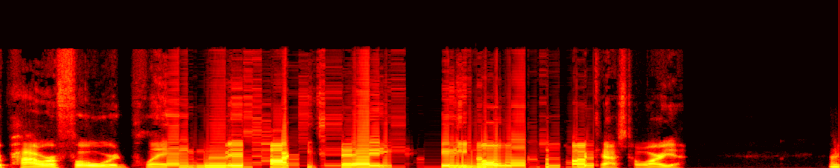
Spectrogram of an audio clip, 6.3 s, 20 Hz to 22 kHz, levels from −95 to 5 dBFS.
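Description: From 1.26 s to 4.46 s the speech turns into robotic sound from repeated short buffers. A rigid metallic buzz at 200 Hz sets in. New audio likely arrived too seldom, so a 5 ms slice looped, with almost nothing fresh getting through.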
